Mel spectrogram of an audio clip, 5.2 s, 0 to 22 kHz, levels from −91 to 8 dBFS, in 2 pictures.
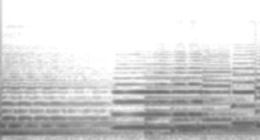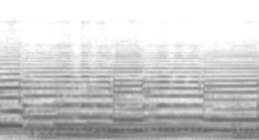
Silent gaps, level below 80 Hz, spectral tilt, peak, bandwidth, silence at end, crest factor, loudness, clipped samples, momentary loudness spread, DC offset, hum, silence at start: none; -64 dBFS; -7.5 dB/octave; -20 dBFS; 12 kHz; 0 s; 12 dB; -33 LUFS; under 0.1%; 9 LU; under 0.1%; none; 0 s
